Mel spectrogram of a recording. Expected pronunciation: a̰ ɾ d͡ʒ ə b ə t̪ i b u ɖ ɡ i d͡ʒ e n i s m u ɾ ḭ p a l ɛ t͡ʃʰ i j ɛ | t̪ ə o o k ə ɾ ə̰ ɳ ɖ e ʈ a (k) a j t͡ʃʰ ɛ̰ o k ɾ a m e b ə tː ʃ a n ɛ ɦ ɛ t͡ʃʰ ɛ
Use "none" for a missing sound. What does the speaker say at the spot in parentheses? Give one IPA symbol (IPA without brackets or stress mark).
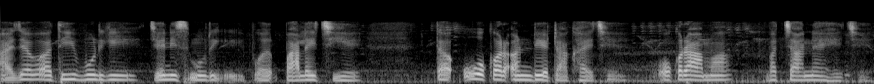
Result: kʰ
